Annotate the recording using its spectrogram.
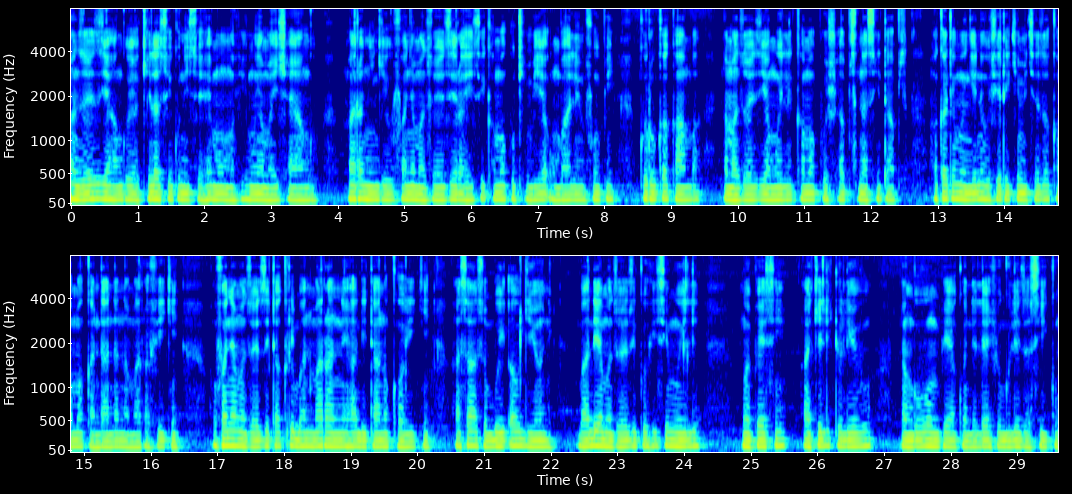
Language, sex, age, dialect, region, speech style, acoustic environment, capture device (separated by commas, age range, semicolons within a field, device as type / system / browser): Swahili, male, 18-24, Kenya - Nairobi Sheng-influenced, Kenya, relaxed, nature; appliances, desktop / Windows / Chrome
